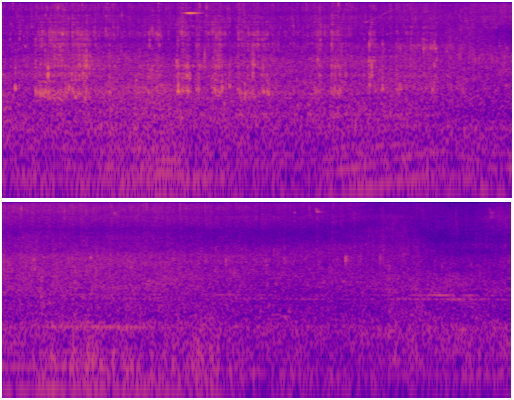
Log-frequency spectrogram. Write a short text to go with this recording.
water droppings by the fountain of the main square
